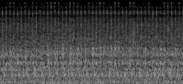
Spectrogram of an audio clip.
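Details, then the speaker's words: High-mileage 2002 Hyundai Accent at idle, coolant smell present, with a light, quick, regular knocking tick through the steady idle. The source of the knock at idle is not yet found. "I know these motors, I don't know about the older ones, but some of the Hyundais and Kias and stuff, motors were going up before they've hit 100K."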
